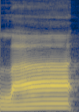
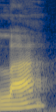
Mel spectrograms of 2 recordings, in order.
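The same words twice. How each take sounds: First: লা stretched long and louder; one-alif elongation. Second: Said in the usual way. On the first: Shown as a demonstration. Teacher contrasting short and long vowel, drawn-out লা. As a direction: hold the vowel of লা. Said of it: "এক আলিফ টেনে বলবো". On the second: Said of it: "লকে normal জবর দিলে লা".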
